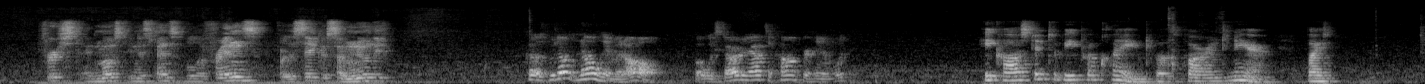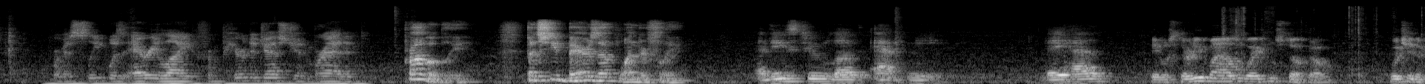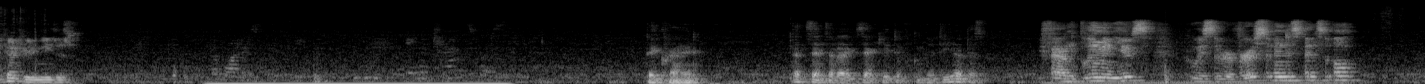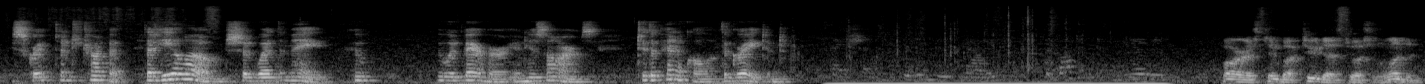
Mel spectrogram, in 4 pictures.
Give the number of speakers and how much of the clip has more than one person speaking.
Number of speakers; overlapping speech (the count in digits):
9, no overlap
